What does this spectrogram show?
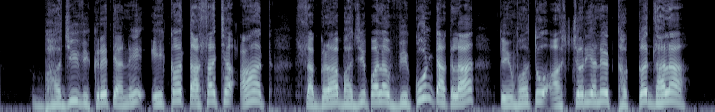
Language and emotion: Marathi, surprised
